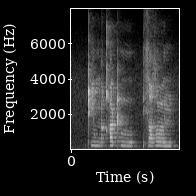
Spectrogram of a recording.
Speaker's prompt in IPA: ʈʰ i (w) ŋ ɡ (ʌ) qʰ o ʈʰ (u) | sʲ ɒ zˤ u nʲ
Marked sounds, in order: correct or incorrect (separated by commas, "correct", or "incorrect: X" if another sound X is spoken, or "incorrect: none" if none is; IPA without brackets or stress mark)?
correct, incorrect: ɒ, correct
